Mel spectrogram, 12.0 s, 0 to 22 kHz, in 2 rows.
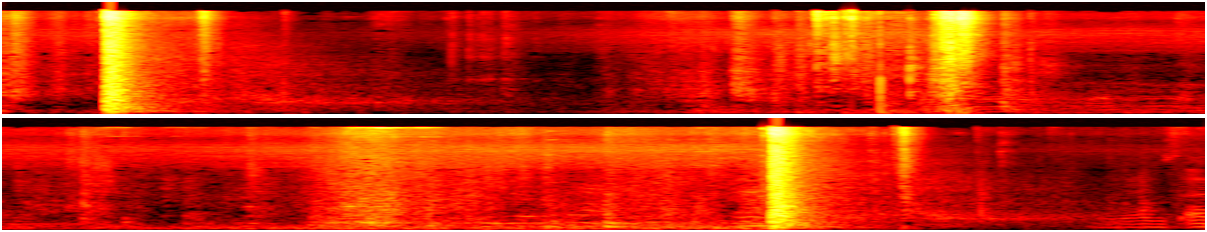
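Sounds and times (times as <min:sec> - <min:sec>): shotgun shot: 0:00.5 - 0:01.4, 0:09.8 - 0:10.8.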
